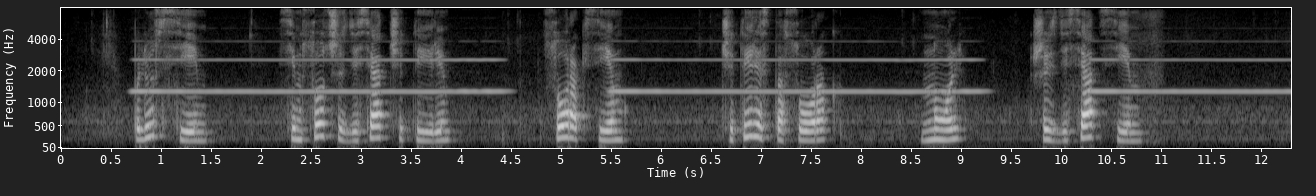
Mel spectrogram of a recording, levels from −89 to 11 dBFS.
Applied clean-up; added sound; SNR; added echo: none; Wind instrument, woodwind instrument; 11 dB; none.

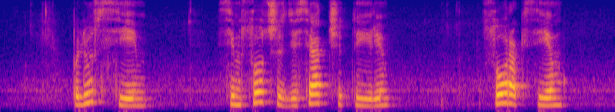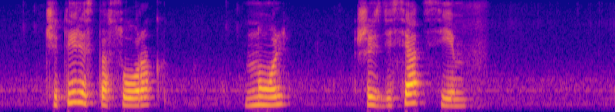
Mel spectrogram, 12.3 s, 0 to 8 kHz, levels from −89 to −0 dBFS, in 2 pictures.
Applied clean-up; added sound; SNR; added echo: none; none; none; none.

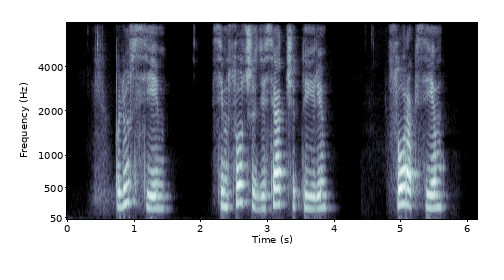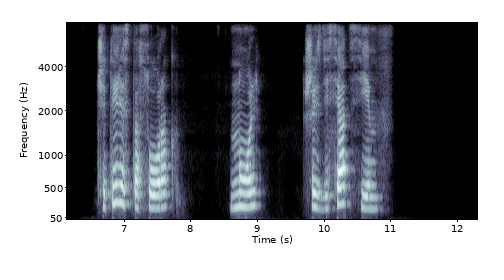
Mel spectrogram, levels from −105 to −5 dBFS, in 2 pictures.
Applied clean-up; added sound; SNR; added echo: neural mask model Resemble Enhance denoiser.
